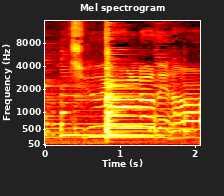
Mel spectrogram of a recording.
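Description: Banjo picked in a slow song, with a woman singing a long held note over it that bends down in pitch near the end.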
